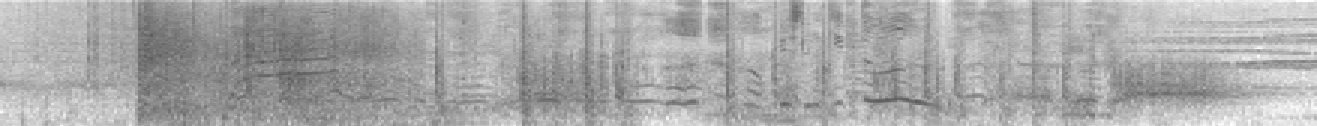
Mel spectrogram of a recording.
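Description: Young boys cry out in fright.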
